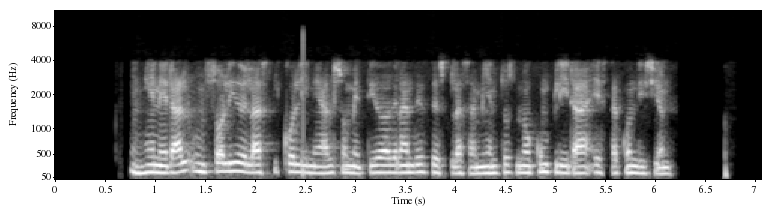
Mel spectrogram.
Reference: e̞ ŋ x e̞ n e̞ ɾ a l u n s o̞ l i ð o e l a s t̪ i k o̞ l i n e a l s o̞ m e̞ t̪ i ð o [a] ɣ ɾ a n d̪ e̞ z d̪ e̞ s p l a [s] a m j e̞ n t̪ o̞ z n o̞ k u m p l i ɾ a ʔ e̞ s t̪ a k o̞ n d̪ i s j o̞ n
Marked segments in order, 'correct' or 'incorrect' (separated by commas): correct, correct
